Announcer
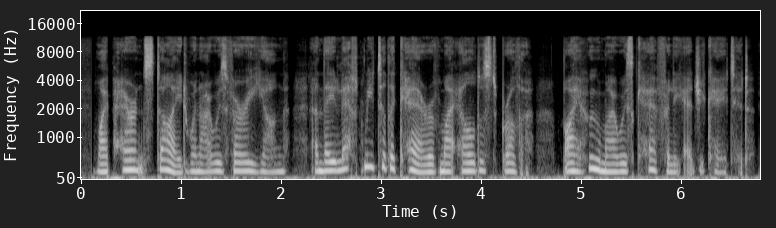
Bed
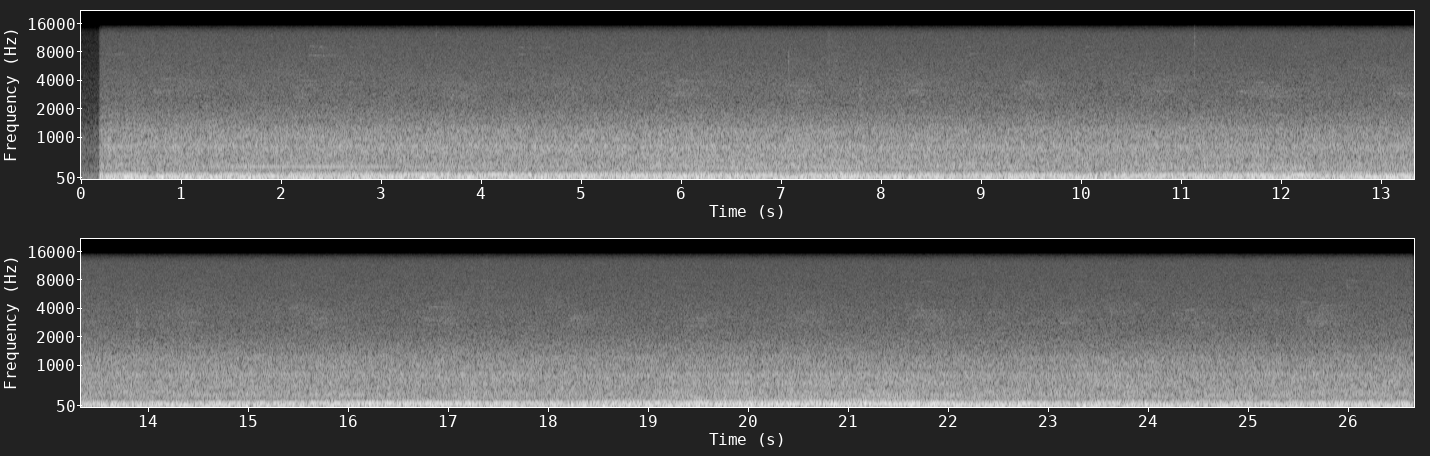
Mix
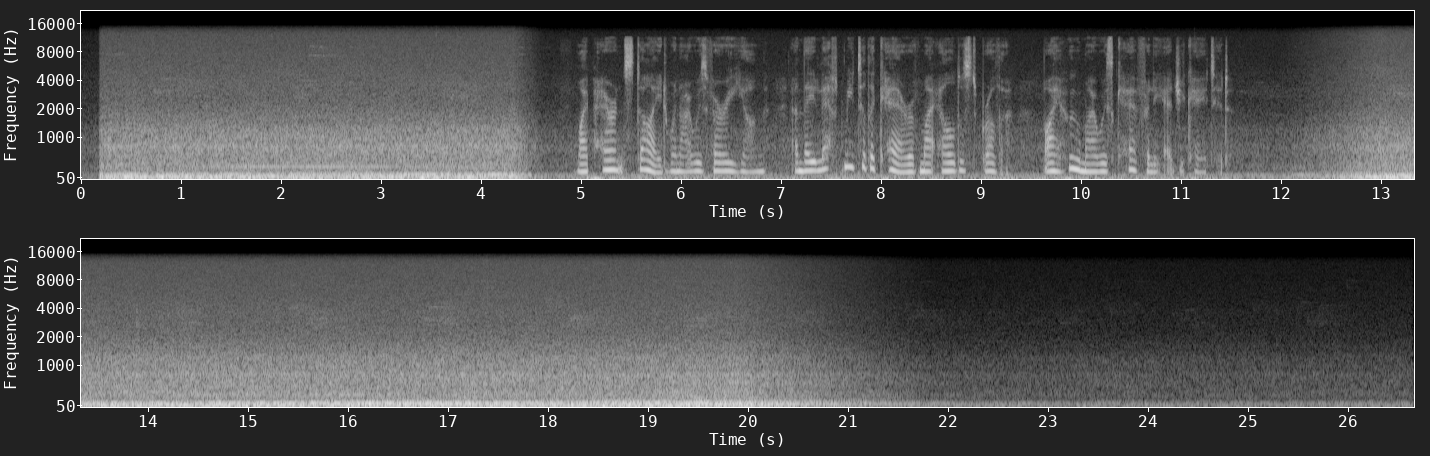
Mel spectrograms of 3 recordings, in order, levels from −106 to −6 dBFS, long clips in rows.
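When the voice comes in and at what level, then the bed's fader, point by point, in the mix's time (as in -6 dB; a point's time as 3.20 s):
4.80 s, +1.5 dB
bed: 4.34 s -2.5 dB
4.63 s -21 dB
12.01 s -21 dB
12.97 s -1.5 dB
19.90 s -1.5 dB
21.84 s -26 dB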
